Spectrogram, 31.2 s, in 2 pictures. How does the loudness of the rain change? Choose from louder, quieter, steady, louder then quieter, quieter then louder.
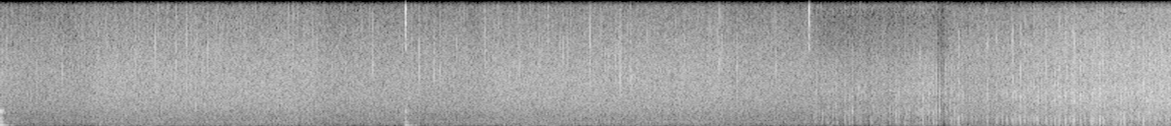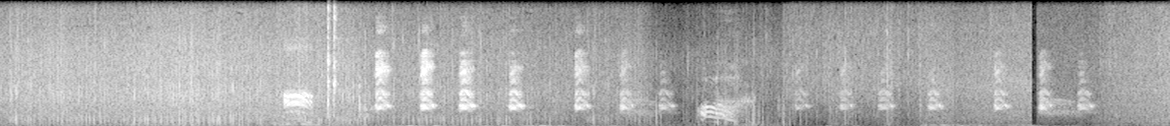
louder then quieter.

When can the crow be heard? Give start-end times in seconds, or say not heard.
19.2-30.2.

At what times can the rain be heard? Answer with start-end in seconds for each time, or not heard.
0.0-31.1.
